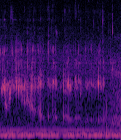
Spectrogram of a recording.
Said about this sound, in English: This is no logo, no branding, no label on the bottle. This is the barrel program. This is single barrel being poured.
